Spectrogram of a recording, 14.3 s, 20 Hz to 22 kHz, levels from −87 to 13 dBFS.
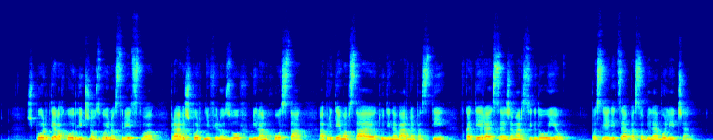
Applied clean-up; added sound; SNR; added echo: none; none; none; reverberation time 0.5 s.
